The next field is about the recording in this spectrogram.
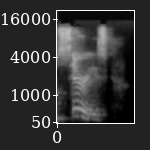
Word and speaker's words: Serres: So today, my guest is Tom Searies, who is the co-founder and managing partner of Warburg Searies Investments.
